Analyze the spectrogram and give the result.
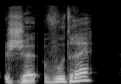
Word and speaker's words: je voudrais: The correct way to say this is je voudrais. Je voudrais. Um, I would like a coffee.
